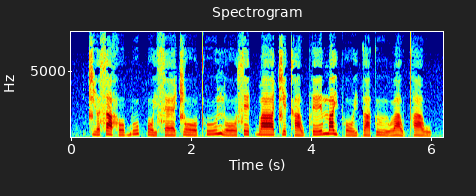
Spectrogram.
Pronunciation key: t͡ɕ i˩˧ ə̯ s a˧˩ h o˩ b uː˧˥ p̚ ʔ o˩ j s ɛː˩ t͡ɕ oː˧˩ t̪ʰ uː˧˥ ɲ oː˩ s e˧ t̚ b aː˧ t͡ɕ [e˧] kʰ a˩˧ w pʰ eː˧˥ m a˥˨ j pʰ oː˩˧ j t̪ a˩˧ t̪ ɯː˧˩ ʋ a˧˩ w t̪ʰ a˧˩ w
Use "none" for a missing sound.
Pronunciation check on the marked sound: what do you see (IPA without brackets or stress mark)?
e˧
